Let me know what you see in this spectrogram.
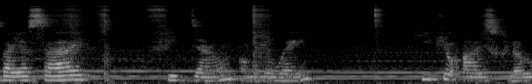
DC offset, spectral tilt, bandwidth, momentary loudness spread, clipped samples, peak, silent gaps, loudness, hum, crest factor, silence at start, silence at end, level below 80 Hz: under 0.1%; -5 dB/octave; 17 kHz; 16 LU; under 0.1%; -12 dBFS; none; -31 LUFS; none; 18 dB; 0 s; 0 s; -60 dBFS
